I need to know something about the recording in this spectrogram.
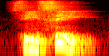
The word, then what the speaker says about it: CC: copy should know that second C is pronounced louder CC any time you see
